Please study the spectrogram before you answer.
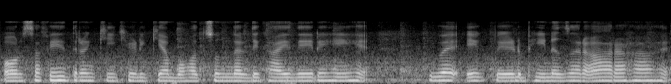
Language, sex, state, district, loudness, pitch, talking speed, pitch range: Hindi, female, Haryana, Charkhi Dadri, -15 LUFS, 170 Hz, 170 wpm, 165-180 Hz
